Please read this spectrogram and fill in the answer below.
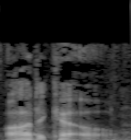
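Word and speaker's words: adikeo (ἀδικέω): A-D-I-K-E long O, adikeo.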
